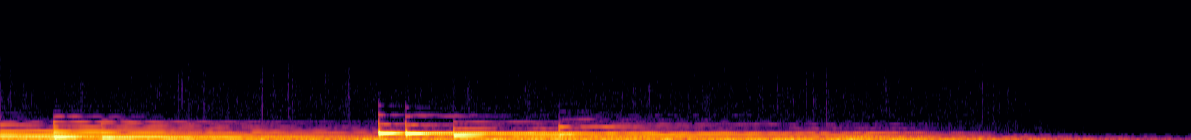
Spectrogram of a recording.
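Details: Gentle ambient keyboard music plays, with struck notes ringing over a sustained pad before slowly fading away. No mooing or other animal sound can be picked out.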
